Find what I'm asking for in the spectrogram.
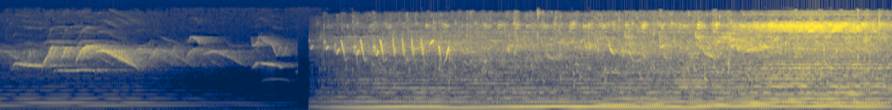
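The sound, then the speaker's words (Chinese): Bright, quick bird chirps and whistled trills over a steady low tone for about three seconds, then a louder, dense wash of sustained sound takes over with faint chirping still threaded through. “风声、雨声、鸟鸣声，声声入耳。”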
